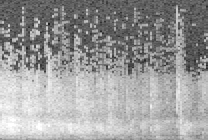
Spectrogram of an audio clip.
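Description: A crowd claps steadily for about two seconds, a dense, even patter of many hands that stays fairly soft throughout, with no voices heard.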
